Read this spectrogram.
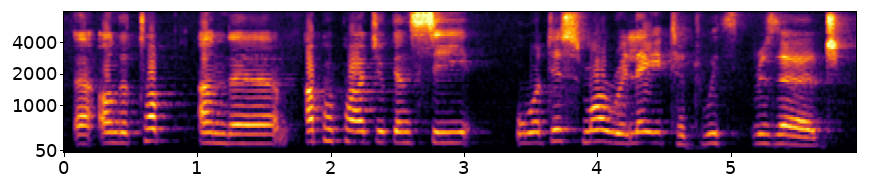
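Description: A middle-aged woman giving an academic lecture, with halting, hesitant phrasing and frequent pauses. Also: medium pitch, darkish tone. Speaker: academic keynote speaker. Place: lecture room with green board, indoors.

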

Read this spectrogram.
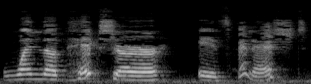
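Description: A woman in her thirties leading a children's story time, reading aloud in an animated, sing-song way to young listeners. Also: medium pitch, very slow, breathy edge, low-quality recording. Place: small indoor room.

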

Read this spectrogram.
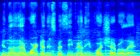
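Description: A woman's voice: sits high, little pitch movement, rapid-fire. A woman, a program manager explaining her work in an interview. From Latin America. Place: outdoors at a racetrack. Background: music.

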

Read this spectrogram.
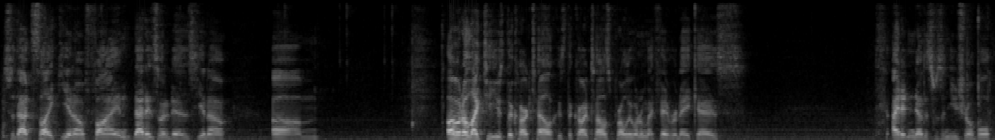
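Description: A young man with a raspy voice giving casual, profane commentary while opening loot, swinging between mumbling and shouting. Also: medium pitch. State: raspy from sneezing. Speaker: gaming YouTuber.

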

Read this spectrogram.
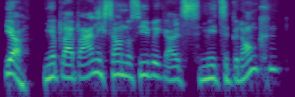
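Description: A man in his thirties with a South Tyrolean German accent, hosting an interview over a video call from a small dim room, talking haltingly with many restarts. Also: fairly high pitch, lively intonation, slightly rough, no echo, clean studio sound. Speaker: host. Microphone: video call webcam.

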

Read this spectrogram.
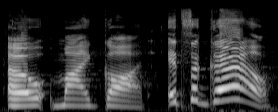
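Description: A woman's voice: fairly high pitch, very animated, takes it slowly, very noisy. A woman playing a cheerful, peacekeeping aunt at a family dinner in an amateur radio play. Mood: excited. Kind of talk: amateur live radio drama acting. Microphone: microphone on stand.

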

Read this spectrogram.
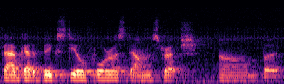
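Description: A middle-aged woman, a head basketball coach, answering questions at a post-game press conference in a brisk, matter-of-fact way. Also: low voice, level tone, roomy sound, slight background noise, poor audio. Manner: brisk, matter-of-fact, with frequent "um" and "you know". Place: press room before a sponsor backdrop, seated at a table.

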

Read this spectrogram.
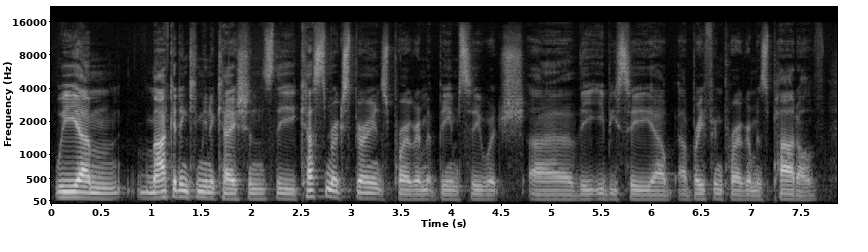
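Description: A man in his forties speaks with a New Zealand accent in a very deep, low voice. He answers questions in a corporate interview, pausing with fillers and restarting his sentences often. He is recorded seated on a studio set with a clip-on mic. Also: fairly even intonation, darkish tone. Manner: hesitant, many restarts and fillers. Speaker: marketing executive.

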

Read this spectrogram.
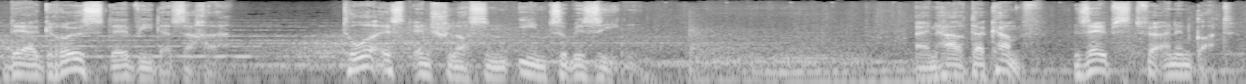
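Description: A man narrating a documentary from a script, with dramatic, measured storytelling. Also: sits low, big pitch swings. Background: music.

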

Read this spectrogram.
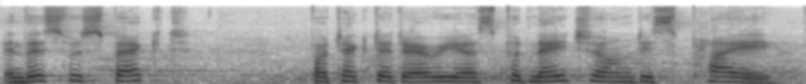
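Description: A woman's voice: medium pitch, fairly even intonation, measured pace, dark tone. A woman in her thirties giving a formal explanatory statement to camera.

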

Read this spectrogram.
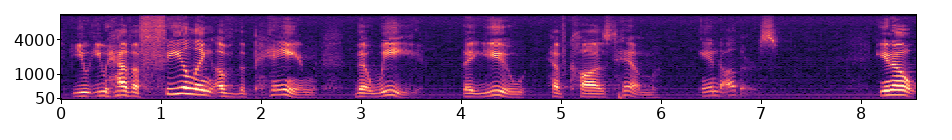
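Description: Pastor guy in his 30s preaching, handheld mic, slows way down on the big words. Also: mid-range voice. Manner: earnest, emphatic preaching with slow stressed phrases. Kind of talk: livestreamed sermon. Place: indoor church room. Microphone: handheld microphone.

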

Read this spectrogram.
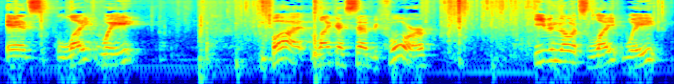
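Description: A man's voice: on the high side, lively intonation, slow pace, a little hiss or hum. A man in his thirties doing a casual product unboxing review, talking as a reviewer at home. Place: room at home.

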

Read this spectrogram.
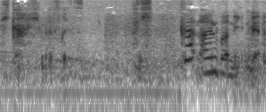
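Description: A woman's voice: sits high, very animated, unhurried, creaky, in a whisper, exaggerated voice. An actress playing an emotional, devoted young woman in love in a German radio drama. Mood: despairing.

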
